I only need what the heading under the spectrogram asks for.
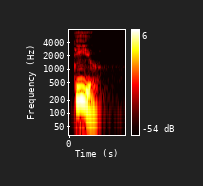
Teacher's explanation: tenemos una secuencia de una vocal cerrada con una vocal abierta y la fuerza cae sobre la vocal cerrada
